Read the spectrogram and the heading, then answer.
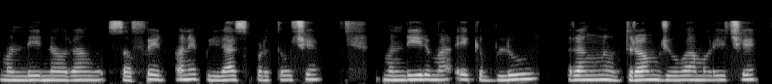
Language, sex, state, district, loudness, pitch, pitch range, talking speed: Gujarati, female, Gujarat, Valsad, -16 LUFS, 205 Hz, 200-220 Hz, 115 wpm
